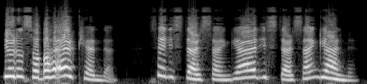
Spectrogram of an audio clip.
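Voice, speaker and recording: A woman's voice: high-pitched, very animated, normal speed. A woman voicing a fiery little old mother. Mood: defiant. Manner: scolding, insistent.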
